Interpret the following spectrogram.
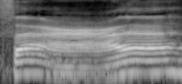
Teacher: Ketika mengucapkan ain, pita suara itu masih membuka.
